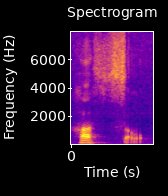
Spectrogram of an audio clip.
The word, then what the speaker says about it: hustle: e the LA sound Hustle that's an exception hustle bustle and Russell in those words the t is silent bustle a hustle bustle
